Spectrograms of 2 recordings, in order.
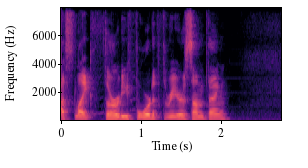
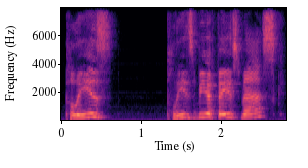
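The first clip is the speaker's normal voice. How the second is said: higher, hopeful begging; hopeful pleading; 7 semitones higher, slower than usual. Real, not acted. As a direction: beg for the flag to be a face mask. Hoping for a penalty.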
